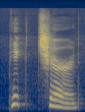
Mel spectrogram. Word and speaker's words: pictured: Pictured. Esse T é ch, ch. Então, pictured. Pictured I was driving home to you.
